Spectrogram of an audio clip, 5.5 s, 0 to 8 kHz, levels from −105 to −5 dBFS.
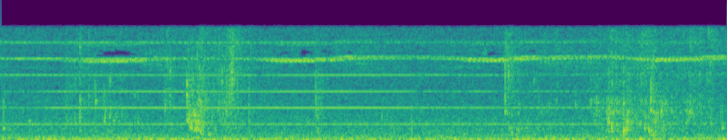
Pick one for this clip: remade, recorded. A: recorded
